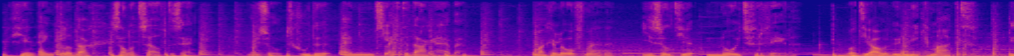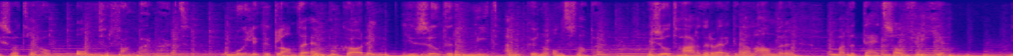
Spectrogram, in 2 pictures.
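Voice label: Dutch, Commercial; GoLocalise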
